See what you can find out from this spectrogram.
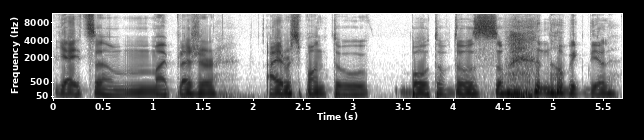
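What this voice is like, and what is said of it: Slight Russian-sounding accent. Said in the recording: “I'm told that I have a Russian accent ... Yeah, it's kind of true, actually”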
